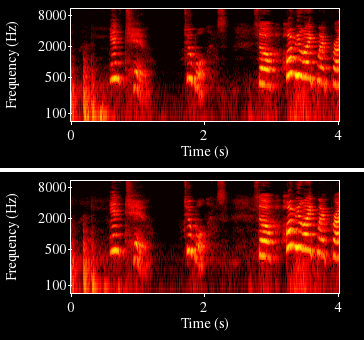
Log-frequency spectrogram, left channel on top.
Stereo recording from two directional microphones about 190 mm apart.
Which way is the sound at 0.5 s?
Centre (ahead or behind).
